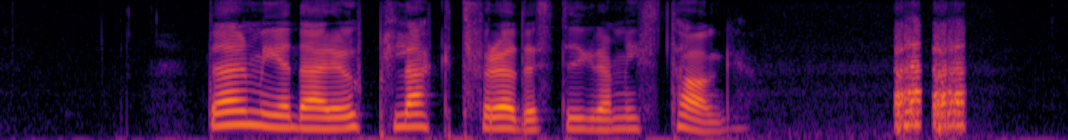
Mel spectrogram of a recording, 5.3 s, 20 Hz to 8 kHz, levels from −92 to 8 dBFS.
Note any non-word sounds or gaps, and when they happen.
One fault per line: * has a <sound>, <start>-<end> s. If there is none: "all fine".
* has a laugh, 4.5-4.8 s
